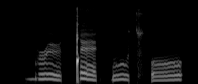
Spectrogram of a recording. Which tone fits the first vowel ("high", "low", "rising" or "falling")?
falling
